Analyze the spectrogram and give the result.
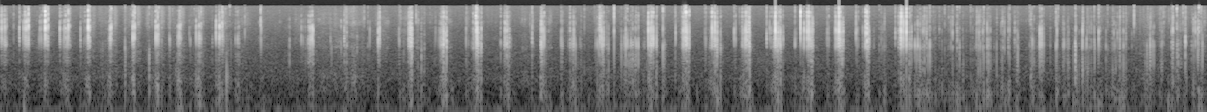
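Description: A solid purple soap bar with a quilted texture, held in the hand, is scratched fast with long acrylic nails. The result is a dense run of short, dry, bright scratching clicks and scrapes at an uneven rhythm, with very little low end and no ring after each stroke.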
